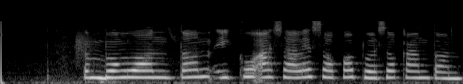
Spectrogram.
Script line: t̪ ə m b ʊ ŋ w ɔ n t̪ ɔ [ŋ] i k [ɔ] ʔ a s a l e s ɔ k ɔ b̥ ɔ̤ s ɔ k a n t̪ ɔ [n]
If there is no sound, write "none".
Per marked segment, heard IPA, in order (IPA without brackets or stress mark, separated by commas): n, u, n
